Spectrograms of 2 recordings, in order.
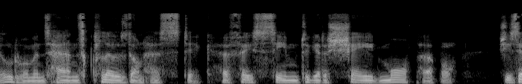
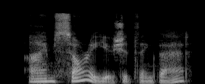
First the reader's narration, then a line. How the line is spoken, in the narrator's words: The younger woman replied evenly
